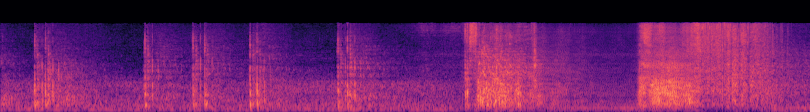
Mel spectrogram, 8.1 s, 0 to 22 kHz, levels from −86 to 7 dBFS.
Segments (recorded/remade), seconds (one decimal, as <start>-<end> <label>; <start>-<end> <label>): 0.0-5.3 recorded; 5.3-7.0 remade; 7.0-8.1 recorded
